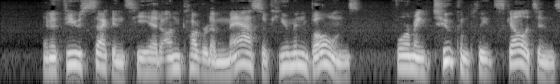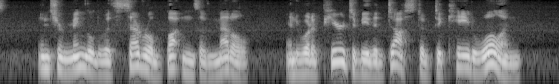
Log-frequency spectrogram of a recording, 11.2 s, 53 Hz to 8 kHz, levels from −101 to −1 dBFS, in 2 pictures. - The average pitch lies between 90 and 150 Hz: Yes, low, 135 Hz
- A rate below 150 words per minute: No, average, 170 wpm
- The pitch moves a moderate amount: No, wide, 7.1 semitones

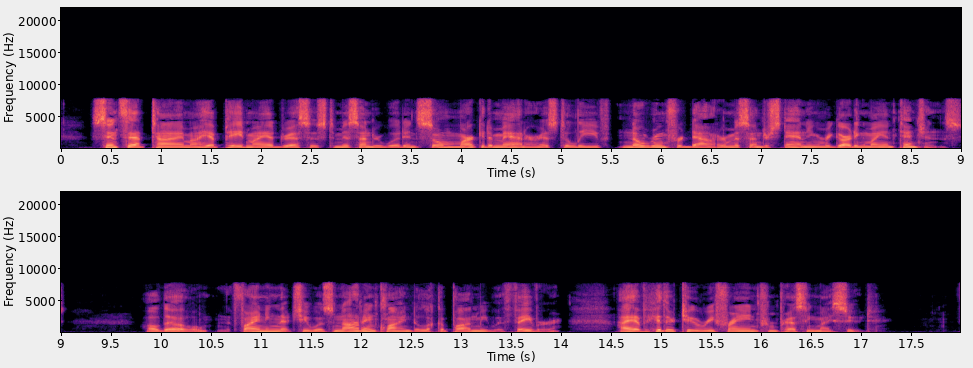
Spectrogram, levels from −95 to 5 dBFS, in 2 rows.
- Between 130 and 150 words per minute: No, average, 165 wpm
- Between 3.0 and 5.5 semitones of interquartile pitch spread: Yes, average, 4.4 semitones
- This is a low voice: Yes, low, 130 Hz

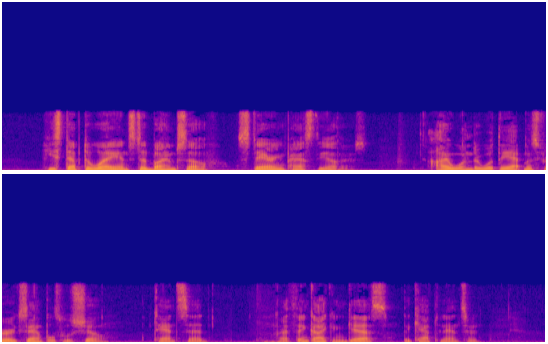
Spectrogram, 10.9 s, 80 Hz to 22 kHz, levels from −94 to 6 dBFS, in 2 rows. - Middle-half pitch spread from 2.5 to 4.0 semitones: Yes, average, 3.6 semitones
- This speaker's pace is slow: No, average, 160 wpm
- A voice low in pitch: Yes, very low, 85 Hz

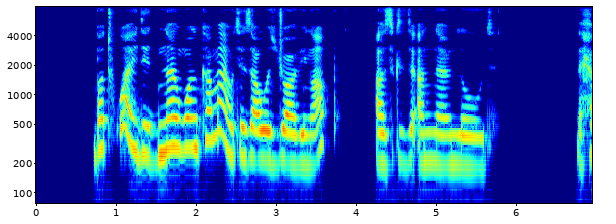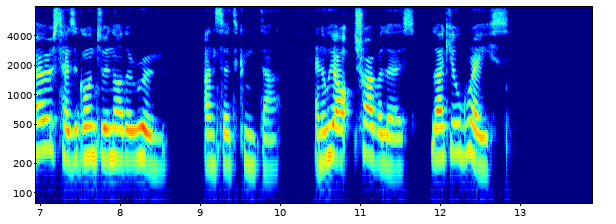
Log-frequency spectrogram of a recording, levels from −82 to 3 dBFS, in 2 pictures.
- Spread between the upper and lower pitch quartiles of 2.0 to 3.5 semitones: No, average, 4.1 semitones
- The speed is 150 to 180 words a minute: No, average, 140 wpm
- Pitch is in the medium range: No, high, 220 Hz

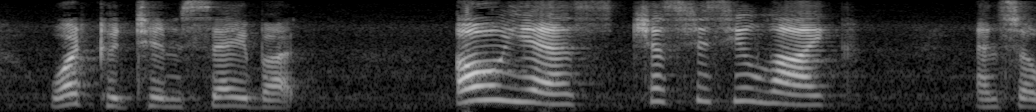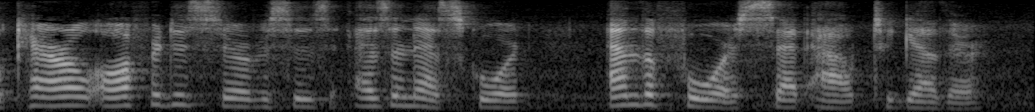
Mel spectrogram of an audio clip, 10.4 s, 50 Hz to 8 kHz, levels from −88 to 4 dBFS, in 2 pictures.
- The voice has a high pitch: Yes, high, 225 Hz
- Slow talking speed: No, average, 170 wpm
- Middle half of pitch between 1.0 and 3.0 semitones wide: No, average, 5.1 semitones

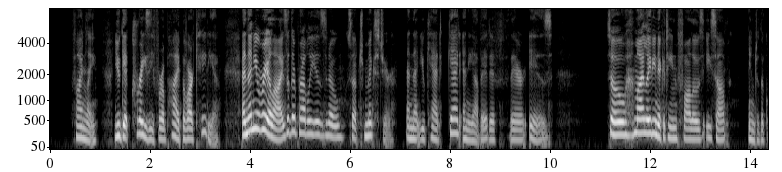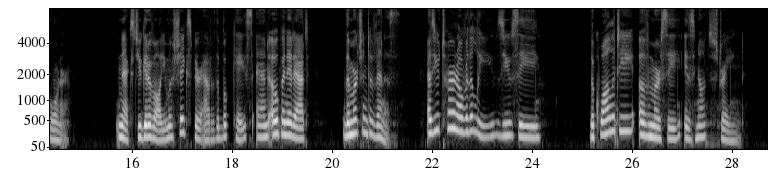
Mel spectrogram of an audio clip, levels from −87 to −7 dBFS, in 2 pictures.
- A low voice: No, high, 200 Hz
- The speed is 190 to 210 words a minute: No, average, 165 wpm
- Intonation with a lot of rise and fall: Yes, wide, 5.9 semitones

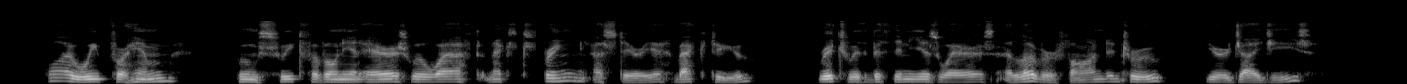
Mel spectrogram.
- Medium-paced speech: No, slow, 115 wpm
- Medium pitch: No, low, 120 Hz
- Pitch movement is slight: Yes, narrow, 2.1 semitones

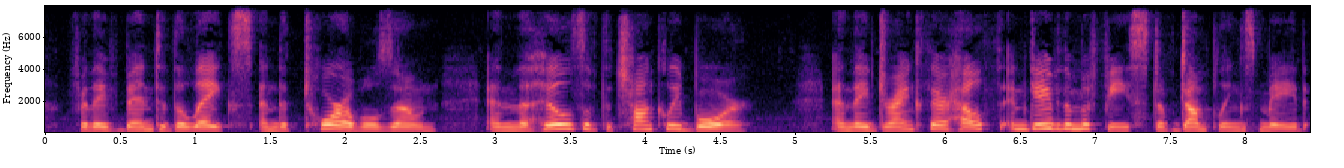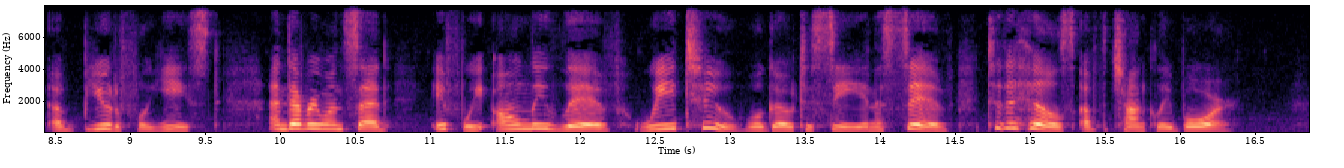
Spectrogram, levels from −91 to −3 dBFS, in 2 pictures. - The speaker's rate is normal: Yes, average, 180 wpm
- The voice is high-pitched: Yes, high, 215 Hz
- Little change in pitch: No, average, 5.1 semitones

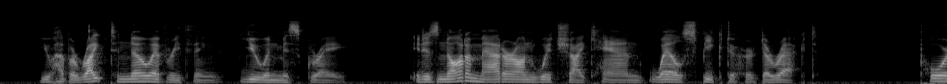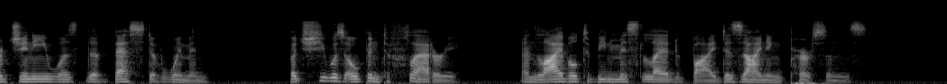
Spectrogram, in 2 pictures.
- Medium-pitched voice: No, low, 110 Hz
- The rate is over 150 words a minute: No, average, 145 wpm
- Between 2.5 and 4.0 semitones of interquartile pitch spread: Yes, average, 3.6 semitones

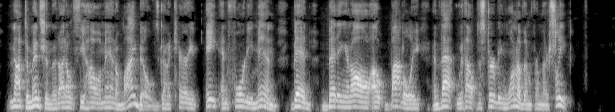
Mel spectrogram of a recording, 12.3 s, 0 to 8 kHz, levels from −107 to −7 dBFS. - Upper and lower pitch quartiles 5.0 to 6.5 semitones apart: Yes, wide, 5.6 semitones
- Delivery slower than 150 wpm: No, average, 170 wpm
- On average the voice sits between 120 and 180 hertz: Yes, low, 135 Hz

